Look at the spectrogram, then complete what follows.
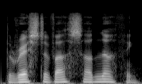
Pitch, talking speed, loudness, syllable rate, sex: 110 Hz, 250 wpm, -20 LUFS, 6.3 syllables/s, male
